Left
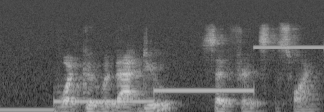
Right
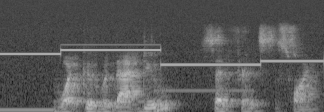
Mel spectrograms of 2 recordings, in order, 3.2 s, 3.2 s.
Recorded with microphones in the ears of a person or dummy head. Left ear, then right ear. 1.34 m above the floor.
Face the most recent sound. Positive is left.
turn(degrees=-15)  # may be behind; listen again after turning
